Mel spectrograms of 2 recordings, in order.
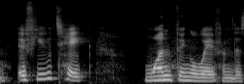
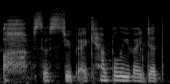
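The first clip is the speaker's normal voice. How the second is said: unvoiced, much softer self-scolding mutter; muttered under breath; 8 dB quieter, much faster than usual. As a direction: mutter it to yourself, barely audible. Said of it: "I muttered it under my breath".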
